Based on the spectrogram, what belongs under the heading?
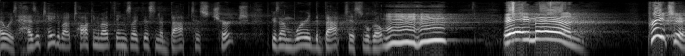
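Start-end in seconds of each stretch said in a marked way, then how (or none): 4.8-8.6 very loud, very slow high yell, amen stretched. Speaker in a Baptist church imitating the congregation's responses, imitating congregants yelling. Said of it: "I'm yelling".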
